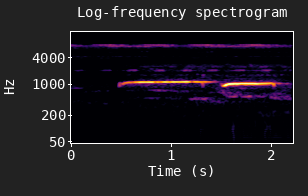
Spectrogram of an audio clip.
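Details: At midnight, a potoo (urutau, nocturnal Nyctibius) gives two long, mournful whistles; the second is slightly lower and fades. A steady high insect hum runs underneath.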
